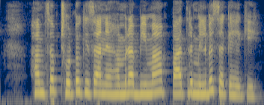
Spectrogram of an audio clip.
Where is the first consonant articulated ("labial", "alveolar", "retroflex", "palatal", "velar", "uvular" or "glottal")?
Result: glottal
